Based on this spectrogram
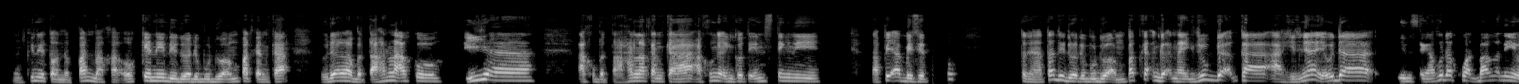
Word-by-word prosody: mungkin 100 - -10
di 160 - -1
tahun 110 -3 -2
depan 160 +4 0
bakal 115 - -3
oke 135 - -4
nih 170 -1 +4
di 140 - +4
2024," 120 +1 0
kan - - +1
Kak. 135 +1 +4 0.3
Udahlah, 165 +9 +4
bertahanlah 155 +7 +2
aku. 150 -3 -1 0.2
Iya, 185 -5 +2 0.4
aku - - -1
bertahanlah 160 - 0
kan 150 -3 0
Kak, 130 +3 +3
aku 170 - -9
nggak - - +3
ikut 140 +1 -3
insting 155 +4 -4
nih. 145 -2 0 0.6
Tapi - - +2
abis 145 -5 +1
itu - - -39
tuh 245 0 -9 0.6
ternyata 215 0 -1
di 205 - +2
2024 135 -1 0
Kak, - - -1
nggak 165 - +2
naik 130 -2 +2
juga 210 -2 0
Kak. 165 -3 +2 0.2
Akhirnya 145 - +1
ya - - +2
udah, 190 -1 +2 0.3
insting 145 -2 -2
aku 215 - -2
udah 215 - -2
kuat - - -2
banget 185 +4 -1
nih, 185 - +1
155 Hz, 180 wpm, -21 LUFS, 135-180 Hz, 0.6 s, nih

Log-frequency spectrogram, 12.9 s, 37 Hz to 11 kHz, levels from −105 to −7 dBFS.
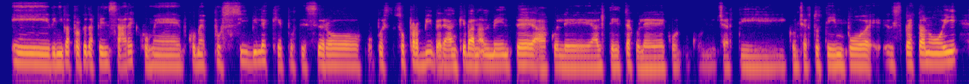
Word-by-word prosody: e 150 -2 +2
veniva 145 +2 +2
proprio 160 - +1
da - - +1
pensare 150 +3 -2
come 135 -1 -4
come 145 -1 -2
è - - -16
possibile, 165 +1 -2
che 140 - -6
potessero 135 0 -1
op - - -7
s - - -9
sopravvivere 150 +3 +1
anche 130 +1 +1
banalmente 140 0 +4
a 115 -3 +3
quelle 125 -1 -1
alte 125 0 -4
cioè 150 - +1
quelle 120 0 -2
con 130 +1 -11
con 130 -1 -25
certi 125 0 -11
con - - -9
un - - -16
certo 130 +3 -4
tempo, 135 +1 +1
ehm, 150 +3 -5
spetto 150 +2 +1
a - - +8
noi, 155 +3 +5
135 Hz, 150 wpm, -36 LUFS, 125-150 Hz, -, a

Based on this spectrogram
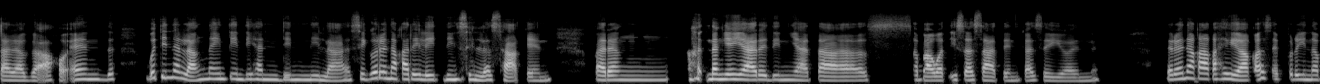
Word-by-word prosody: talaga 185 0 +1
ako - - -3
and 235 0 0 0.4
buti 310 +3 -1
nalang 240 -7 +2
naiintindihan 240 -3 -1
din 215 0 -1
nila, 185 -3 -2
siguro 270 +5 +1
naka-relate 235 -4 +1
din 225 0 +3
sila 210 -4 0
sa'kin 180 -1 -1 0.4
parang 210 0 +3 0.8
nangyayari 230 -3 +5
din 210 0 -3
yata 185 -2 +1
sa 210 - -12
bawat 185 -1 +2
isa 210 -1 0
sa 185 -3 0
atin 180 +1 -10
kasi 180 -2 -6
'yun. 165 +6 -9 0.7
Pero 240 +3 +2
nakakahiya 250 -6 +3
kasi 295 -1 0
prenup 220 -1 -3
215 Hz, 125 wpm, -22 LUFS, 190-235 Hz, 0.8 s, nangyayari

